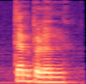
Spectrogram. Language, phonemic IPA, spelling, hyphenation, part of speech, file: Dutch, /ˈtɛm.pələ(n)/, tempelen, tem‧pe‧len, verb / noun, Nl-tempelen.ogg
- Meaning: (verb) to go to church; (noun) plural of tempel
